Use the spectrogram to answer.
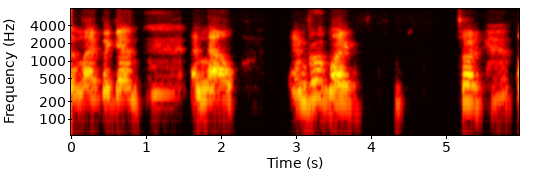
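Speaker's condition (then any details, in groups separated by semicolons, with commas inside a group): Diffuse axonal brain injury; initially not expected to speak or eat, speech therapy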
